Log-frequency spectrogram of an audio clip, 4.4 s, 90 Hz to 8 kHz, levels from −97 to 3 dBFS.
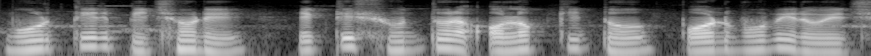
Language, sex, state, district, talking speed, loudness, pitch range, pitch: Bengali, male, West Bengal, Cooch Behar, 95 wpm, -20 LUFS, 140-170 Hz, 150 Hz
